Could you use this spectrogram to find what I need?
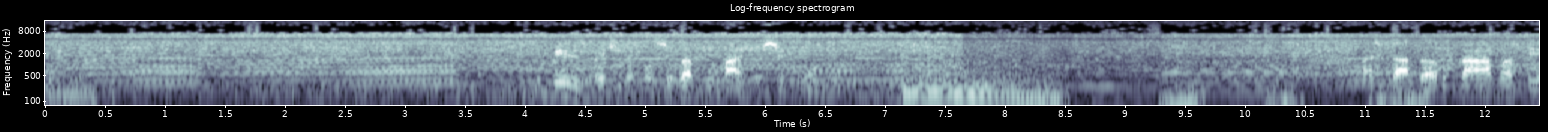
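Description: A racing car engine screams at high revs, rising and dropping in pitch as gears shift.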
